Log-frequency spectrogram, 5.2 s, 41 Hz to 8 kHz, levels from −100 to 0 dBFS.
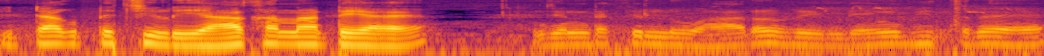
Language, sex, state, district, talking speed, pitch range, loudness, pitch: Odia, male, Odisha, Sambalpur, 125 wpm, 115-135 Hz, -18 LUFS, 125 Hz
